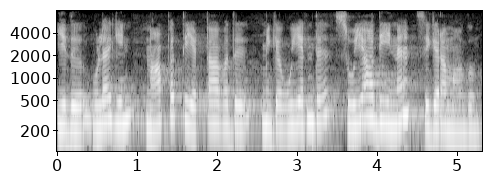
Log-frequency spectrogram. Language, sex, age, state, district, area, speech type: Tamil, female, 18-30, Tamil Nadu, Viluppuram, urban, read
